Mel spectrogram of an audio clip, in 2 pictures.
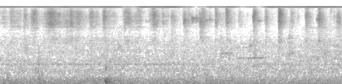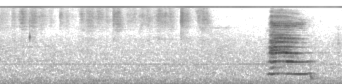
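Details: Oriental or Siamese cat indoors, giving a single short, bright meow near the end after a long stretch of near silence with light clicking and tapping.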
